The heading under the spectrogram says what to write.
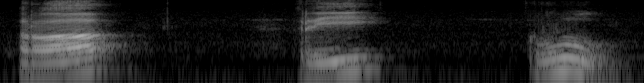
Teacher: ikija ri unaikuta iko nyepesi, lakini ikija ra, ru ina uzito fulani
